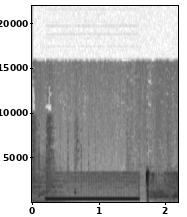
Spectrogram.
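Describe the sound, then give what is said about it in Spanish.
Telephone tone on a call being placed: a loud steady mid-pitched tone holds for about a second and a half, then cuts off with a short sharp click, leaving low background noise. “ya le estamos marcando”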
